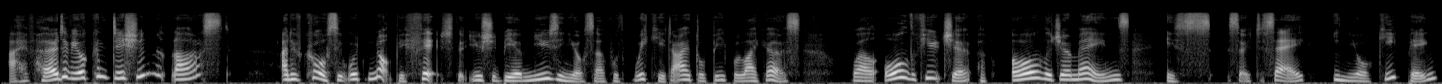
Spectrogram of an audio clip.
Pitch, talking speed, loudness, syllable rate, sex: 215 Hz, 180 wpm, -19 LUFS, 4.8 syllables/s, female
